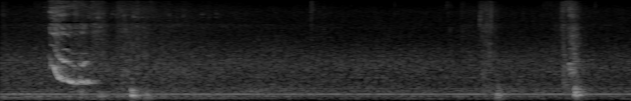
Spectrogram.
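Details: Popcorn, a papillon mix dog, sulks for a few minutes after being upset. A brief falling whine comes early, then soft low grunts and a faint final whimper near the end, over a steady low hum.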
